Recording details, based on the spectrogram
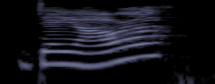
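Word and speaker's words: Daoura: hotel on Darwa daura d-a-o-u-r-a three vowels in a row how do you pronounce that dayara dayara after the cabbie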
